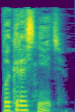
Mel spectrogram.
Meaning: 1. to redden, to grow red 2. to blush, to turn red in the face
- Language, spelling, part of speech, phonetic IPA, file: Russian, покраснеть, verb, [pəkrɐsˈnʲetʲ], Ru-покраснеть.ogg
